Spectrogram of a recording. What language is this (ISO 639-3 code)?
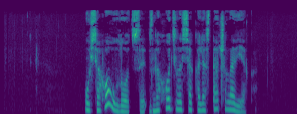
bel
